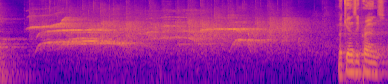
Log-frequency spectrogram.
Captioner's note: applause, cheering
